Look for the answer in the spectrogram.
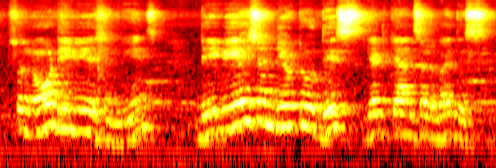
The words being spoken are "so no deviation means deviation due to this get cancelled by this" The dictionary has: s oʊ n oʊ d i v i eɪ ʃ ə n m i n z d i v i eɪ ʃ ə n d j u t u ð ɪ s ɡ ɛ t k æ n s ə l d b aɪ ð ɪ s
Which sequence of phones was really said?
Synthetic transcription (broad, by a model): s oʊ n oʊ d i v i eɪ ʃ ə n m i n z d i v i eɪ ʃ ə n d j u t u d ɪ s ɡ ɛ t k æ n s ə l d b aɪ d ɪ s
